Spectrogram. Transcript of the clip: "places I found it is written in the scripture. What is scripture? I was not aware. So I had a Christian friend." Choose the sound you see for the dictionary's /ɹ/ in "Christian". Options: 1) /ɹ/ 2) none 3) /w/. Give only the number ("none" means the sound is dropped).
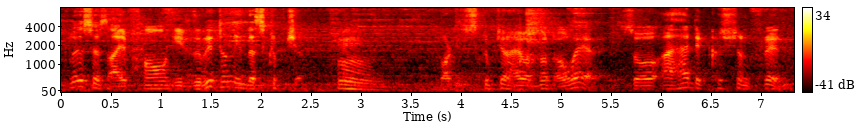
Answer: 1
